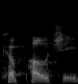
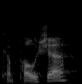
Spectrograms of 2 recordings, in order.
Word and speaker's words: Capoche: name so it's pronounced capoche but if you were in italy they'd probably say like kaposia but composition okay so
